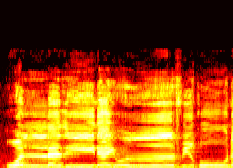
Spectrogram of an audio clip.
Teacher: نون ساکن کے بعد فا حروف اخفا میں سے ہے تو یہاں پر ہم اخفا کریں گے یعنی غنہ زمانی کر کے پڑھیں گے.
